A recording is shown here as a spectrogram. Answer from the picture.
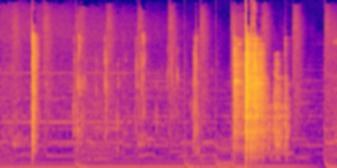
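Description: Small kit parts clinking and rustling as they are handled in a small plastic parts bag: one sharp click a little before half a second in, then a louder burst of rattling and crinkling about three seconds in. Quiet background music plays underneath.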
